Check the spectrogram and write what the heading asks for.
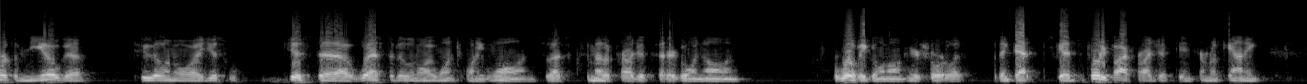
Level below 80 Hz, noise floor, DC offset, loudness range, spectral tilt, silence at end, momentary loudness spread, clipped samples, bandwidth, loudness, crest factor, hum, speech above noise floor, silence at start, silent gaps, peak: -70 dBFS; -67 dBFS; under 0.1%; 3 LU; -6.5 dB/octave; 0.5 s; 11 LU; under 0.1%; 14.5 kHz; -22 LUFS; 18 dB; none; 46 dB; 0 s; none; -4 dBFS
